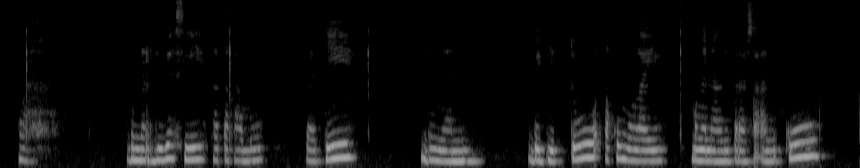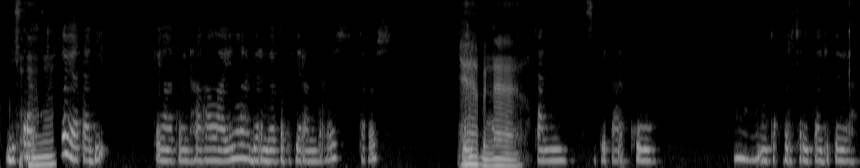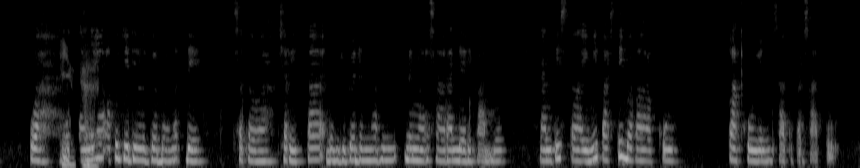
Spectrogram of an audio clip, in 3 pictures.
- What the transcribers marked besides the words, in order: static; tapping; distorted speech
- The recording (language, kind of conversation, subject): Indonesian, advice, Bagaimana saya bisa berduka atas ekspektasi yang tidak terpenuhi setelah putus cinta?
